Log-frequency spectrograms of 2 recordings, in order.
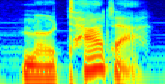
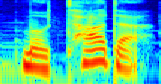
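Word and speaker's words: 못하다: In mut, the final sound is actually d, because s as a batchim becomes d. Remember that rule? Oh, right. So, it's really mot than hada. So, d plus h becomes t. Motada.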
